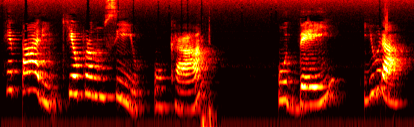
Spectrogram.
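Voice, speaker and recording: Slow, clear-speaking teacher woman, echoey room. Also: a little high, sing-song, slight background noise. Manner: clear, deliberate, claps out syllables. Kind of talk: classroom lesson.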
